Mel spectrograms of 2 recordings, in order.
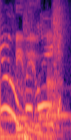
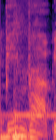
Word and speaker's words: bibimbap: Bibimbap, yeah. Okay. On Korean Air for some reason. – I only bring it up because I've heard you pronounce it better, but baboonbap is particularly funny to me.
